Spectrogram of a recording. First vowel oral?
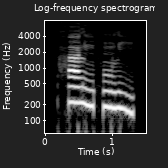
no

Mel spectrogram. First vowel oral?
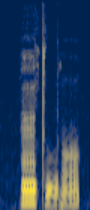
no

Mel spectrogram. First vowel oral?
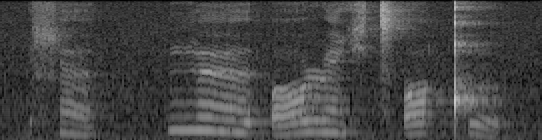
no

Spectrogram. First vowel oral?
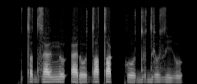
yes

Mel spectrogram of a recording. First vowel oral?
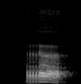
yes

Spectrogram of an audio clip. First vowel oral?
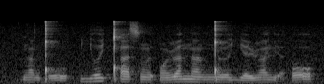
no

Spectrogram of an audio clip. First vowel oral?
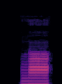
no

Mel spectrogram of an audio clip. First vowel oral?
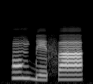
no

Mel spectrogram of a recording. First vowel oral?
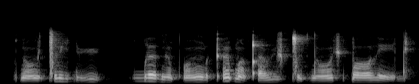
no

